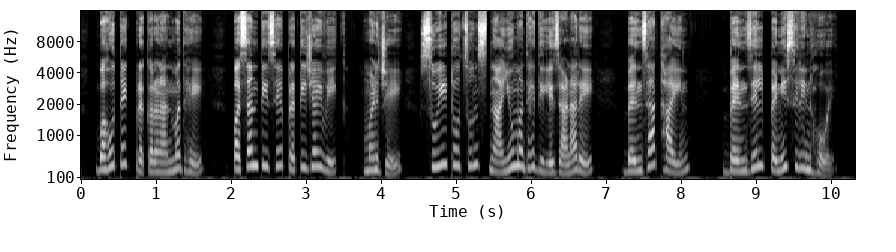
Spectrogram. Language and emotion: Marathi, neutral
